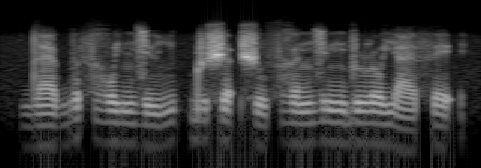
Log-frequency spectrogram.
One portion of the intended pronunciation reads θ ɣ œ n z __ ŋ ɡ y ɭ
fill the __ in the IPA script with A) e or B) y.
B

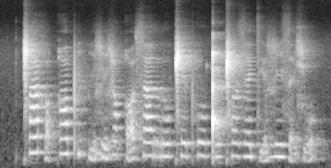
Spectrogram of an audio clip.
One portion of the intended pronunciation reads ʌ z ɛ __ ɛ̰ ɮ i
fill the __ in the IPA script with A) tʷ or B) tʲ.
B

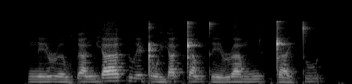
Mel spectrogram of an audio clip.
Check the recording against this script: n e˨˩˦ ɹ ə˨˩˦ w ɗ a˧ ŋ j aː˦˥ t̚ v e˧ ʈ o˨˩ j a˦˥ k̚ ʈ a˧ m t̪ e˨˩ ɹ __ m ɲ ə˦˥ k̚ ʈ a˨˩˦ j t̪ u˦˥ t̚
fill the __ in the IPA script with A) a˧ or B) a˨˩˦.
A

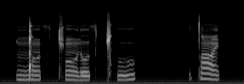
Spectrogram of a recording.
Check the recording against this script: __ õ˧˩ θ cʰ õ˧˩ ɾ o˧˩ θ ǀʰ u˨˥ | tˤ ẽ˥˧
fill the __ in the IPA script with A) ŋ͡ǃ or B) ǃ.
A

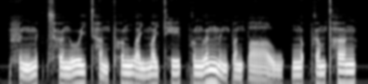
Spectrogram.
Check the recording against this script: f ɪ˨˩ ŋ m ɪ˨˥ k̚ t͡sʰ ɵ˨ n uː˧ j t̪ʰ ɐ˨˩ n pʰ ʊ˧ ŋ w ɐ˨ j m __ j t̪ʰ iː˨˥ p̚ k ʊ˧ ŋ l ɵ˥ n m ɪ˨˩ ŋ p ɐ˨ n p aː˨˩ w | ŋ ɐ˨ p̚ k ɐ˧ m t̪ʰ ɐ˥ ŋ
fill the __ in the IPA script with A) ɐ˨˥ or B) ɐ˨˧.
B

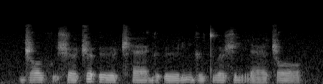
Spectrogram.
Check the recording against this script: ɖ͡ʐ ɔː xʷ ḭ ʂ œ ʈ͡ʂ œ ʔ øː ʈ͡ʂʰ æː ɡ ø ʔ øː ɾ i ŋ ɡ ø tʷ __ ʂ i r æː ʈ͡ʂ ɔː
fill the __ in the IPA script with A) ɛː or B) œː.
B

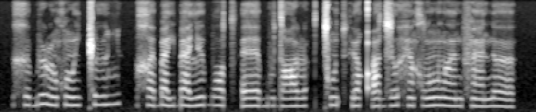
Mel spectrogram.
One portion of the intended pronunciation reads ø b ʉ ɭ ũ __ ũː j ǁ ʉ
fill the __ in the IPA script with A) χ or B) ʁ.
A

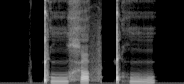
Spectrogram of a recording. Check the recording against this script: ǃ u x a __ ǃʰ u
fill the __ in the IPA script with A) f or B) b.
A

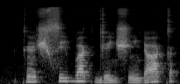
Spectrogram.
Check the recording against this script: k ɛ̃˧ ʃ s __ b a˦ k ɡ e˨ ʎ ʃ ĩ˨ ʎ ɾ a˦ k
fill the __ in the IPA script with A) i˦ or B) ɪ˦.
A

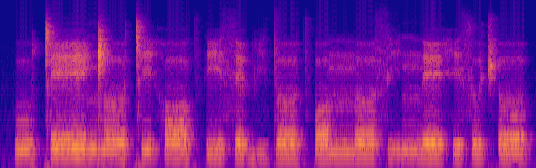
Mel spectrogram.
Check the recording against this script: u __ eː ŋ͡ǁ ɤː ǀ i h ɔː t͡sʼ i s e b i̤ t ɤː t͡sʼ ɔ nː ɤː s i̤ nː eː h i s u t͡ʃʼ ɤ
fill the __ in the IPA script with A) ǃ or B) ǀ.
B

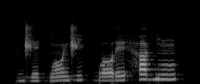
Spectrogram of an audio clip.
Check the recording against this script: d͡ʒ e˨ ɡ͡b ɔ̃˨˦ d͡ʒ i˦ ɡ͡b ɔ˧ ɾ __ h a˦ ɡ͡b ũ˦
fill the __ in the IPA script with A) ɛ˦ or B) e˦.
B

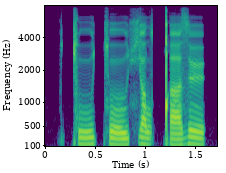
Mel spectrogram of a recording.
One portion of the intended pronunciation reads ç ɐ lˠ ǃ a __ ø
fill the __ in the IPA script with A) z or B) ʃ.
A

